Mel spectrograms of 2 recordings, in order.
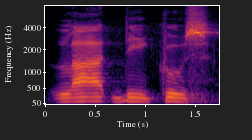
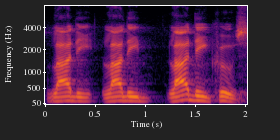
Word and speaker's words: Laodiceans: In the way it's written in English is Laodiceans, but it's actually pronounced Laodicus. Laodicus, yeah, that's how it's Laodicus.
